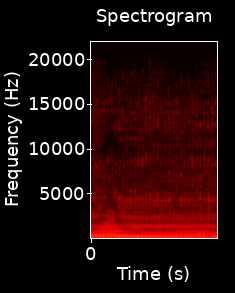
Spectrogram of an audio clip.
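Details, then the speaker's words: Atco Balmoral 14SK with Kawasaki FJ100D engine, after carburetor clean and cylinder backlap: even steady single-cylinder putter while cutting, no skips or misses; cylinder cutting properly. "Not missing a beat. And that cylinder now is cutting beautiful. Cutting as it should do."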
